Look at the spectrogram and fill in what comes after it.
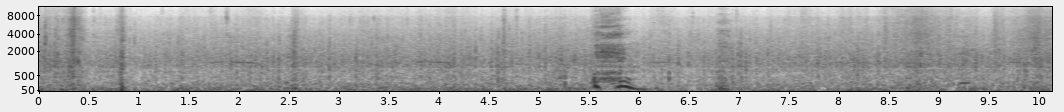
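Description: Rain falling steadily on a tarpaulin shelter overhead, with a few sharp taps of single drops in the first few seconds. A short, louder call cuts in about halfway through.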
